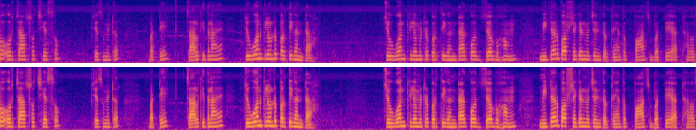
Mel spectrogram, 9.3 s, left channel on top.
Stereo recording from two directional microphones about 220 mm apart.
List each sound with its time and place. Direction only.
0.0 s a man's voice: 50° right (ahead or behind)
